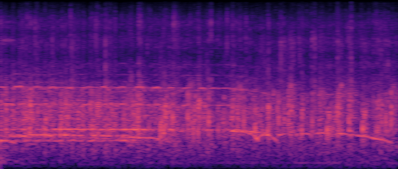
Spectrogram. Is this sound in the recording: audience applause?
yes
